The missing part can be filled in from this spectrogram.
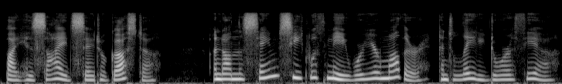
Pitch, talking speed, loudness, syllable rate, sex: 240 Hz, 190 wpm, -19 LUFS, 5.1 syllables/s, female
